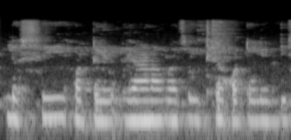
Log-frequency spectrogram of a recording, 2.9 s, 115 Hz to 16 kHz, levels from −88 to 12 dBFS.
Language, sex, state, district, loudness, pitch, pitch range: Marathi, female, Maharashtra, Chandrapur, -15 LUFS, 235 Hz, 230-250 Hz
